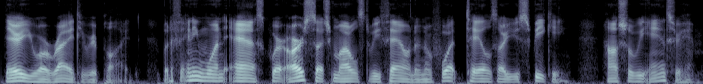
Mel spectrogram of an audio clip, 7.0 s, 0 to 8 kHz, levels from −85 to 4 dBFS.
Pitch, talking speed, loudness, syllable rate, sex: 100 Hz, 245 wpm, -22 LUFS, 6.5 syllables/s, male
